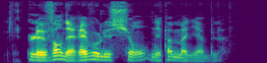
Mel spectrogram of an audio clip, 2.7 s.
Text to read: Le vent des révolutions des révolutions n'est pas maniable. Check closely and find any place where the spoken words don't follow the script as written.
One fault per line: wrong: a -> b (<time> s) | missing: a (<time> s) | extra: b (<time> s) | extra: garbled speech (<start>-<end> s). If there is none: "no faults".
missing: des révolutions (1.5 s)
